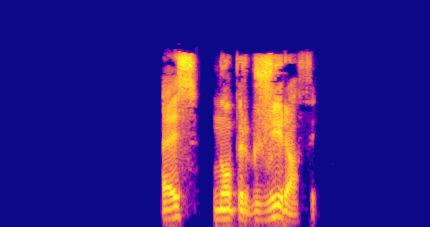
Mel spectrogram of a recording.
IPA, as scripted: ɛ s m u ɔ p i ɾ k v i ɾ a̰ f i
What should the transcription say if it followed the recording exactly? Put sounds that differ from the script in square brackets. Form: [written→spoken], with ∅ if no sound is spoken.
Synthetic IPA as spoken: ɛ s [m→n] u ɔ p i ɾ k [v→ʒ] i ɾ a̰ f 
